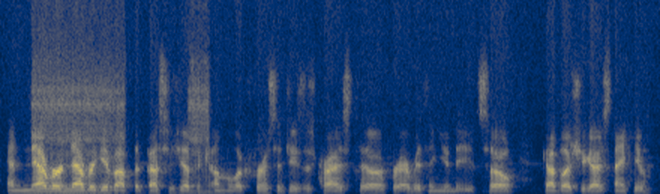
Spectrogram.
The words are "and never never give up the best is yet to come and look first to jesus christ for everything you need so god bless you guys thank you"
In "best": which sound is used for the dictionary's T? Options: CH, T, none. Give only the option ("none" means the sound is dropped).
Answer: none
